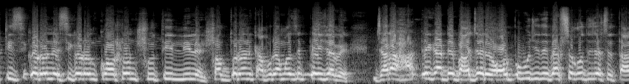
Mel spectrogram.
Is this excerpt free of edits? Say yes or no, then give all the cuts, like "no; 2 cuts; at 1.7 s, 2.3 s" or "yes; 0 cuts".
no; 1 cut; at 3.6 s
